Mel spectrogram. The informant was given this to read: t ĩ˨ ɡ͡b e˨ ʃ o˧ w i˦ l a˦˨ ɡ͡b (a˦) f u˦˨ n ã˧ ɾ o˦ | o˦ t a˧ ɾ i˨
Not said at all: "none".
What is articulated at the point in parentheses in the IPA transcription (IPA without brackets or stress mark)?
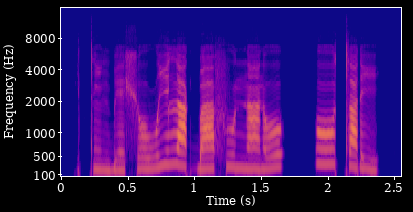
a˨˦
